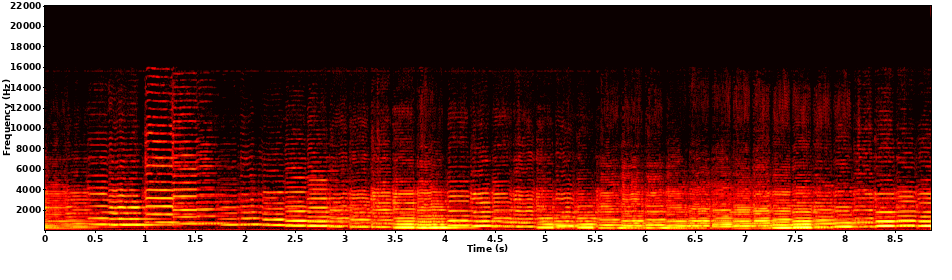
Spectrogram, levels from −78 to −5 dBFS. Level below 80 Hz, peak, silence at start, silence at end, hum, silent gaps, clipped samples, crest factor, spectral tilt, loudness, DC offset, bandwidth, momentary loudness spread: -56 dBFS; -8 dBFS; 0 s; 0 s; none; none; under 0.1%; 14 dB; -3 dB/octave; -22 LUFS; under 0.1%; 16 kHz; 9 LU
